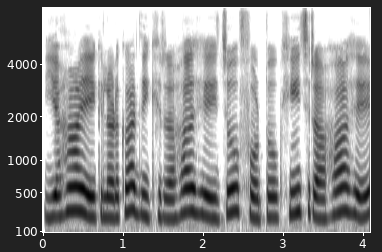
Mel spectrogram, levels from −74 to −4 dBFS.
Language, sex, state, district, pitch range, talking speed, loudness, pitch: Hindi, female, Himachal Pradesh, Shimla, 225-275 Hz, 160 wpm, -14 LUFS, 240 Hz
